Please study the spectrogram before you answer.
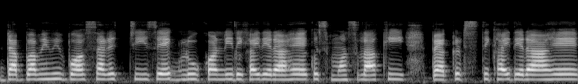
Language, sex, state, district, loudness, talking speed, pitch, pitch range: Hindi, female, Bihar, Vaishali, -13 LUFS, 215 wpm, 235 Hz, 230-240 Hz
